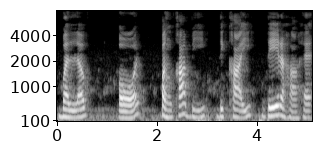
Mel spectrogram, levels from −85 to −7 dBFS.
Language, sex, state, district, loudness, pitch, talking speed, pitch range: Hindi, female, Punjab, Pathankot, -18 LUFS, 200 Hz, 95 wpm, 185-220 Hz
